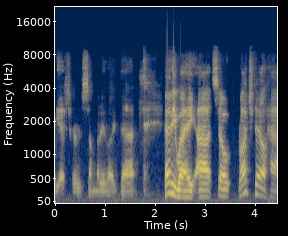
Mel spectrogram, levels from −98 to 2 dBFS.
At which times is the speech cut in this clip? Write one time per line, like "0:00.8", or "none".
none

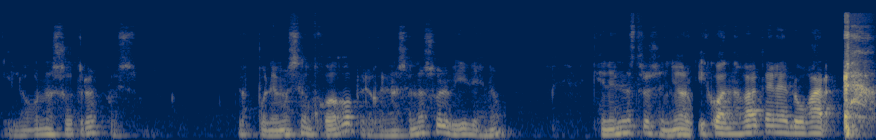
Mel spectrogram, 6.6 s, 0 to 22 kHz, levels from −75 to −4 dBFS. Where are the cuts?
0:05.2

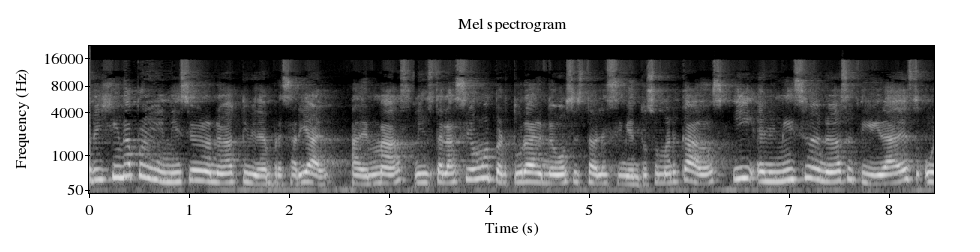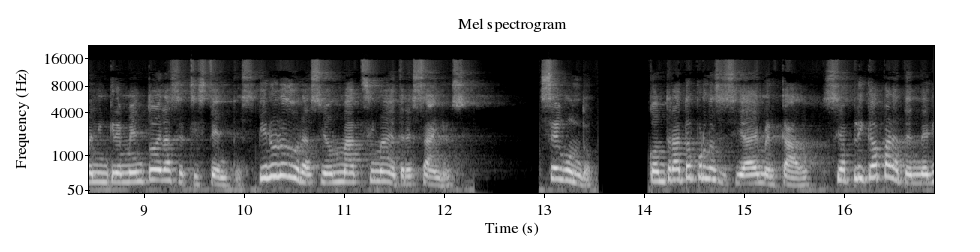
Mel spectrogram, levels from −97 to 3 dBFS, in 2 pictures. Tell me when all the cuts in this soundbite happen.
0:03.2

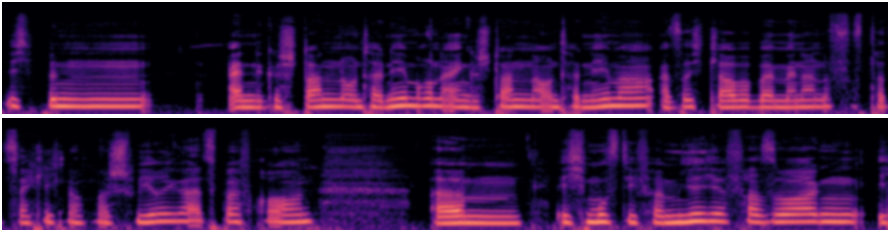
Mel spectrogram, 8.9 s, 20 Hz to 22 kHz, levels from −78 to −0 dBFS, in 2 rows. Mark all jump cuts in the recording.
none

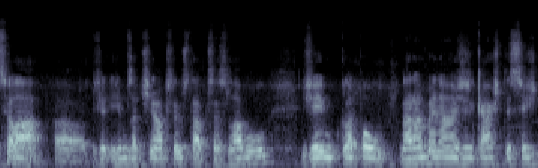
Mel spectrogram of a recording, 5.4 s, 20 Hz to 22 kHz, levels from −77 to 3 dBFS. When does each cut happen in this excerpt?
0:00.9
0:03.0

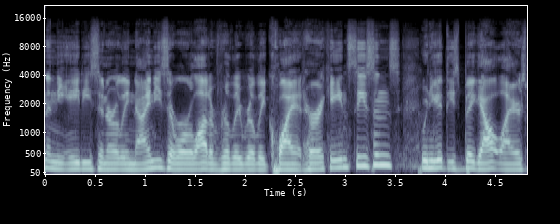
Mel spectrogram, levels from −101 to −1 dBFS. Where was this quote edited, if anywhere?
0:03.7

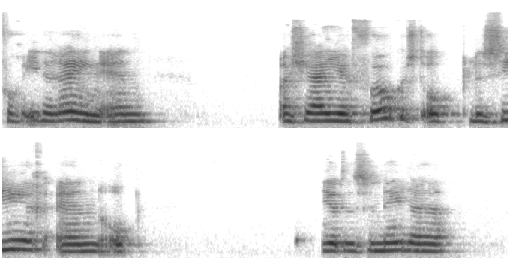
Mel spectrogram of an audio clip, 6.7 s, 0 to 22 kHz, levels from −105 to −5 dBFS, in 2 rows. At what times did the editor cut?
0:05.5

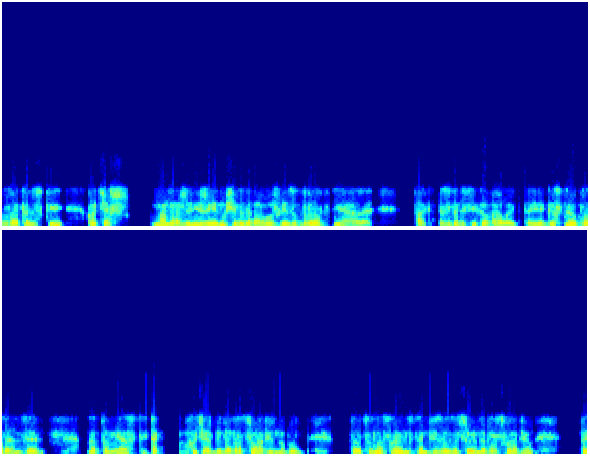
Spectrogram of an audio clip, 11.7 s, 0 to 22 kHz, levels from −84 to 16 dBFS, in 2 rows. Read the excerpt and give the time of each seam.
0:05.2

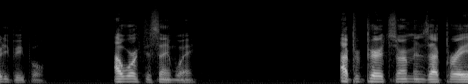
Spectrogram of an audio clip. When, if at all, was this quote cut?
none

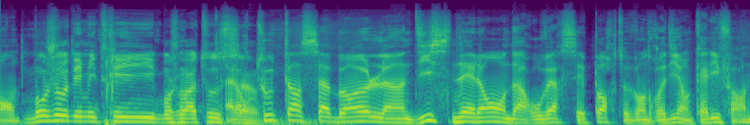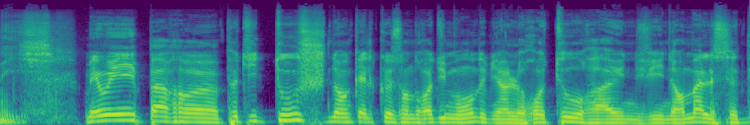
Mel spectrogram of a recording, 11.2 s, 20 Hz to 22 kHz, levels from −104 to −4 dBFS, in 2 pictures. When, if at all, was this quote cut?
none

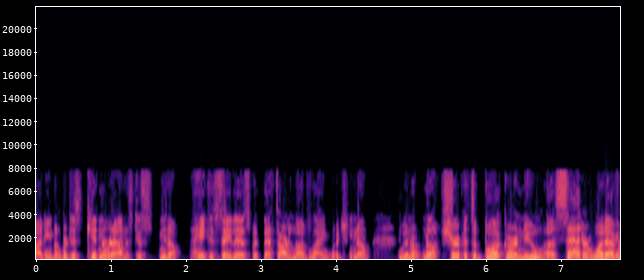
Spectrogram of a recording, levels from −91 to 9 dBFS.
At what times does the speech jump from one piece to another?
0:04.8

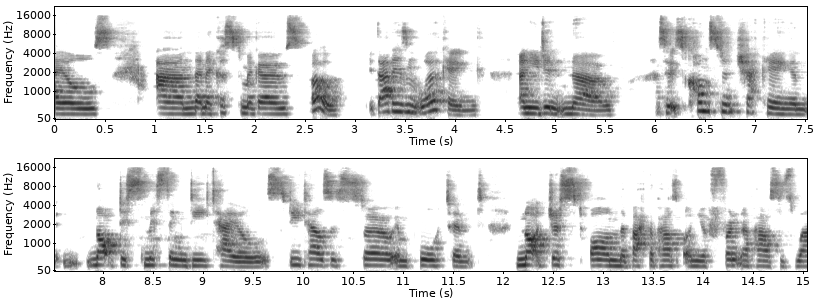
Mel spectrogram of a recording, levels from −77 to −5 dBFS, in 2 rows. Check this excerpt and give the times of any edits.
none

